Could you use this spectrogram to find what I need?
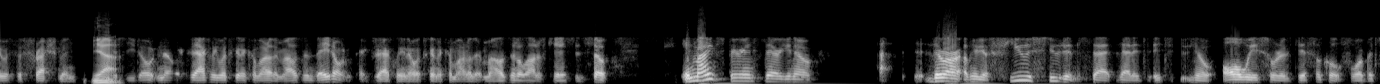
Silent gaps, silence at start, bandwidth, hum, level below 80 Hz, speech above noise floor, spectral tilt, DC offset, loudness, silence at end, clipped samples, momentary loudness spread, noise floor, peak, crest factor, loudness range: none; 0 s; 8.4 kHz; none; -46 dBFS; 51 dB; -7.5 dB/octave; under 0.1%; -19 LUFS; 0.05 s; under 0.1%; 12 LU; -70 dBFS; 0 dBFS; 18 dB; 3 LU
